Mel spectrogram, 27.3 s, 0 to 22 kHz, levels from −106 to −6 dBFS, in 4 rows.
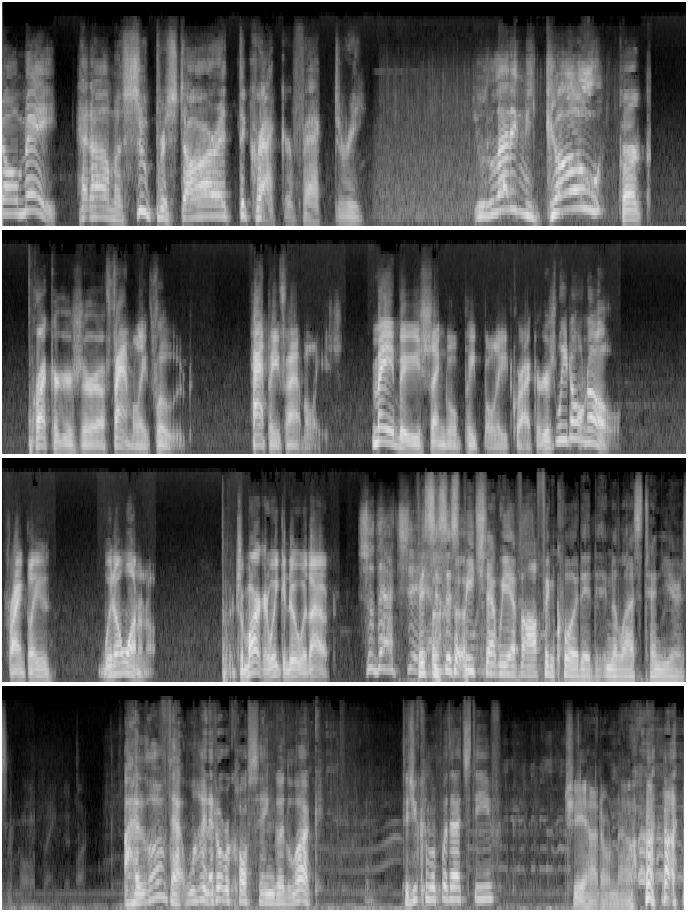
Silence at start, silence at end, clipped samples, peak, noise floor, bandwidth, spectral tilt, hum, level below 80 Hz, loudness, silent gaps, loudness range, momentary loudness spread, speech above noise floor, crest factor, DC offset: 0 s; 0 s; under 0.1%; -6 dBFS; -68 dBFS; 16.5 kHz; -4.5 dB/octave; none; -56 dBFS; -26 LUFS; none; 4 LU; 12 LU; 42 dB; 20 dB; under 0.1%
